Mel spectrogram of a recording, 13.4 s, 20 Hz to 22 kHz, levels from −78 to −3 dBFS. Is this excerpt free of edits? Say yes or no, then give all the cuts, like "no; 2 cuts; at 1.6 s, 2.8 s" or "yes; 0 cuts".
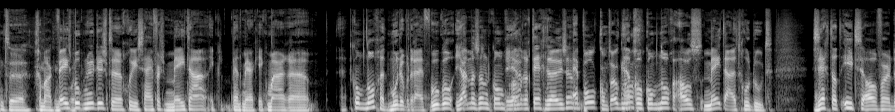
no; 7 cuts; at 1.6 s, 3.6 s, 5.2 s, 6.4 s, 7.6 s, 7.9 s, 10.6 s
